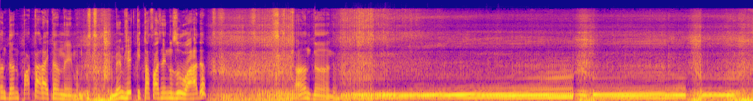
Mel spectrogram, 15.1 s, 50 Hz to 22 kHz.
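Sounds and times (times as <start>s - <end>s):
motorcycle engine growling: 4.1s - 15.0s.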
